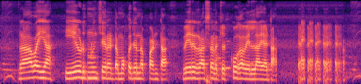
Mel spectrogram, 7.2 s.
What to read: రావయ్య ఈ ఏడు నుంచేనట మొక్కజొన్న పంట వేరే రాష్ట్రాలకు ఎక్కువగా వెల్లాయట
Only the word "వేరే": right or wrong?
right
